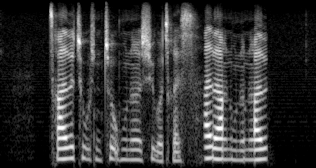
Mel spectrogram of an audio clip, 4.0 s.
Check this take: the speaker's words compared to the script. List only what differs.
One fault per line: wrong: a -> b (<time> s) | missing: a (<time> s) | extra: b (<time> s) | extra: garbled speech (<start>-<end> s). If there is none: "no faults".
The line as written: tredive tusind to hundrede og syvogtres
extra: garbled speech (2.5-3.3 s)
